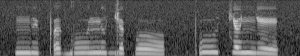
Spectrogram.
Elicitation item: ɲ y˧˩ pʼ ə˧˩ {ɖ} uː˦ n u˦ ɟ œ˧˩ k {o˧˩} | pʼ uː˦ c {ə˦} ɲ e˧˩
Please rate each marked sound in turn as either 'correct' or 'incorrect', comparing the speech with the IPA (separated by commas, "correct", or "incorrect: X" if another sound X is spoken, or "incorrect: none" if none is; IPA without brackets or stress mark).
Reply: incorrect: ɡ, correct, incorrect: œ˦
